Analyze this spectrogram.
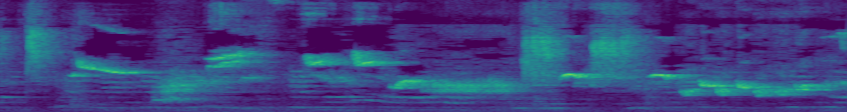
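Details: A wild-caught common nightingale, kept caged for a year and fed special nightingale food, sings a varied run of rich whistles, trills and chirps.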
